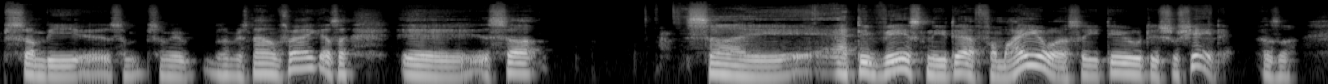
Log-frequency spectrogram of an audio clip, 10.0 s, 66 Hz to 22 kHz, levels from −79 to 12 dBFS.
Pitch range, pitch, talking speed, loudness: 120-150 Hz, 135 Hz, 170 wpm, -18 LUFS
